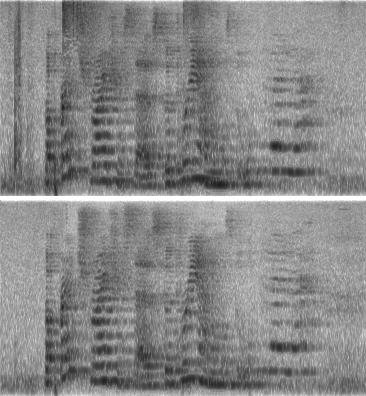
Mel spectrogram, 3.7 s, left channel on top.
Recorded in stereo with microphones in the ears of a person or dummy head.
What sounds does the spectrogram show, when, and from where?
0.4 s a woman speaking: 10° right (ahead or behind), 6.5 m; by 2.5 s 20° right (ahead or behind), 5 m
2.6 s a child speaking: 75° right (ahead or behind), 6 m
